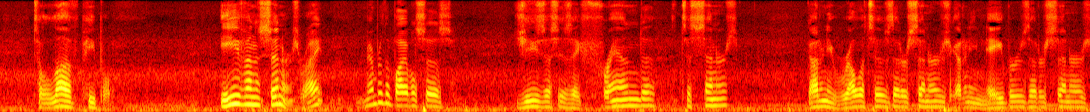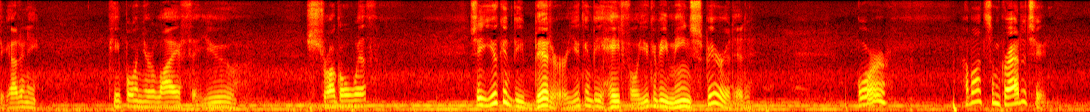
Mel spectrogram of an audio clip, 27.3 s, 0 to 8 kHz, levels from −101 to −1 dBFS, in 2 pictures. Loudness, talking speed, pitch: -29 LUFS, 130 wpm, 130 Hz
